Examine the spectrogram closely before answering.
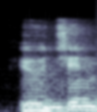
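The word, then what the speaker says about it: fuchsin: इसके बाद हमने क्या करा, यहाँ पे फ्यूसिन जो है डाल दिया, जिसे हम कार्बोल फ्यूसिन कहते हैं। फ्यूचिन भी बोल सकते हैं, फ्यूसिन भी बोलते हैं, दैट इज डिपेंड कि आप क्या प्रोनाउंसिएट करते हो।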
